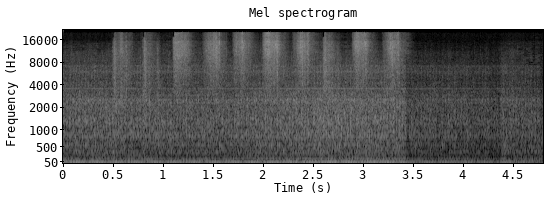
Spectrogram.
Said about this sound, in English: Shut our tractor down.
